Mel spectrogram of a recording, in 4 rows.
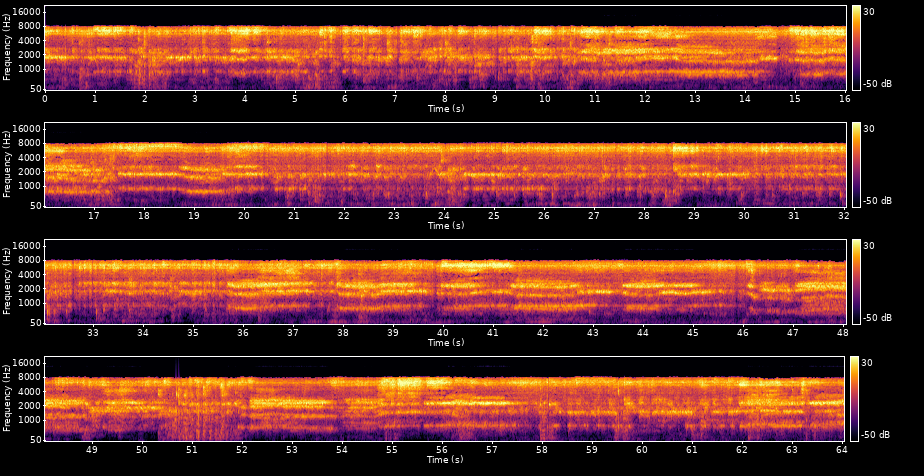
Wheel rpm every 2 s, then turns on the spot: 230, 230, 230, 230, 230, 220, 220, 220, 220, 220, 230, 230, 230, 230, 240, 240, 230, 230, 230, 230, 220, 220, 220, 170, 160, 170, 160, 180, 200, 200, 200, 200.
none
